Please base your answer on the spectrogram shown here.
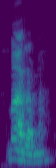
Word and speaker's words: Marama: Marama, yep, that's right.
